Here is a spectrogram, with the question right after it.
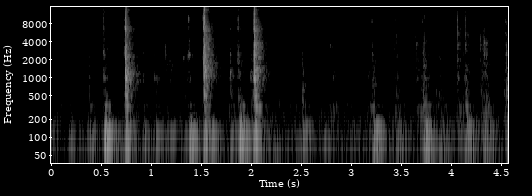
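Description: Fingertips type on a mint-green plastic typewriter-style keyboard with round white plastic keycaps and a hollow body. Each keystroke is a quiet, short clack with a hollow low thump and a brief bright click on top. The clacks die away almost instantly and come at an uneven pace, with faint background hiss between them.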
